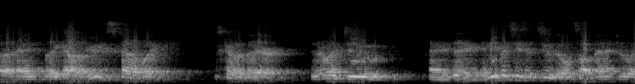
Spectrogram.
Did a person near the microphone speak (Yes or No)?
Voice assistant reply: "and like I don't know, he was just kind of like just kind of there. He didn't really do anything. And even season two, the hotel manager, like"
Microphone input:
No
